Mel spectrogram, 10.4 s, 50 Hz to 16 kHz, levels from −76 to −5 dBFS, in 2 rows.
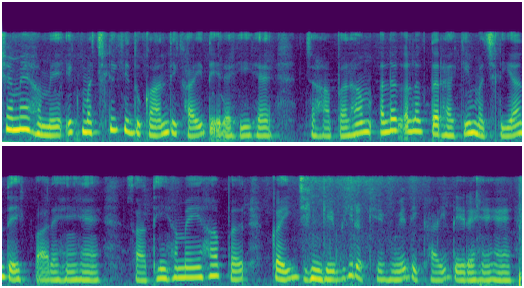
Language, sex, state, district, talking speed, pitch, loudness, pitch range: Hindi, female, Maharashtra, Pune, 220 wpm, 180 Hz, -17 LUFS, 170-225 Hz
